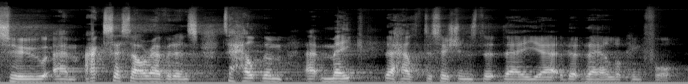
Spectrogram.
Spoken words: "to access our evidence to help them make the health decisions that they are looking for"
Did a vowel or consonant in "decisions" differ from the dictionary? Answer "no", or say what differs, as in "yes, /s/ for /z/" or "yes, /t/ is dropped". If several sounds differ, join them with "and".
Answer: no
